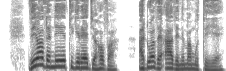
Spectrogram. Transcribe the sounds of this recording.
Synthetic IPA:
ðeɔðɛneːtiɣeɾɛd͡ʒɛɦɔva | adoɔðɛʔaðenemamoteːɛ

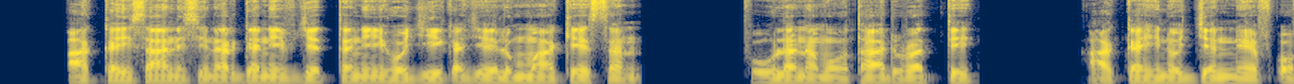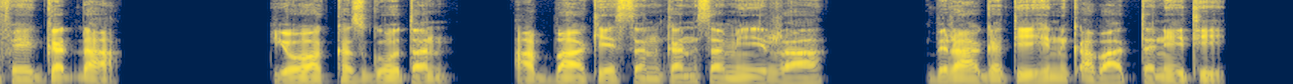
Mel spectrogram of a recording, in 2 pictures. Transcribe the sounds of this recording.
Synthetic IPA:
ʔɐkːɐɪsaːnɪsɪnɐɾɡɐniːfd͡ʒɛt̪ːɐniːɦɔd͡ʒiːkʼɐd͡ʒe̞ːlʊmːaːke̞ːsːɐn | fuːlɐnɐmo̞ːt̪aːd̪ʊɾɐt̪ːɪ | ʔɐkːɐhɪnhɔd͡ʒːɛnːe̞ːfɔfe̞ːɡɐᶑːaː | jo̞ːɐkːɐs̬ɡo̞ːt̪ɐn | ʔɐbːaːke̞ːsːɐŋkɐnsɐmiːɪrːaː | bɪɾaːɡɐt̪iːhɪŋkʼɐbaːt̪ːɐniːt̪ɪ

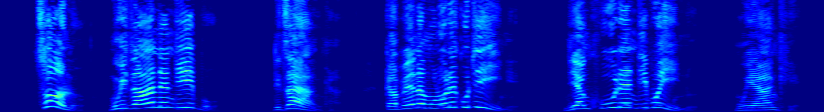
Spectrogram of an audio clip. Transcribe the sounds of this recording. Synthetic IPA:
t͡sʰɔnɔ̰ | muit̬anɛndip̬ɔ̰ | ndid͡zajaːŋkʰḁ | kapɛnamulɔlɛkutiinɛ̰ | ndiaŋkʰulɛndipɔinu | mujaːŋkʰɛ̰

